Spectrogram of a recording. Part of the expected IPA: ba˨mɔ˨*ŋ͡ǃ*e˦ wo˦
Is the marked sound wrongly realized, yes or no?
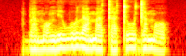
yes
